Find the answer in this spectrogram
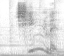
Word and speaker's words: Kinmen: Würde man Kinmen zu 100% richtig auf Hochchinesisch aussprechen, müsste man eigentlich Chinmen sagen. Allerdings nutzt auch die taiwanesische Regierung zeitweise häufig die südchinesische Aussprache Kinmen.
